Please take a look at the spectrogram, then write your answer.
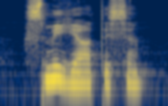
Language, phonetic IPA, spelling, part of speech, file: Ukrainian, [sʲmʲiˈjatesʲɐ], сміятися, verb, Uk-сміятися.ogg
- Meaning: to laugh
